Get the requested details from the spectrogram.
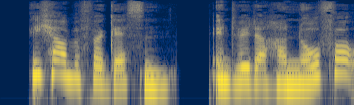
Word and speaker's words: Hannover: Hanover is pronounced Hannover.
